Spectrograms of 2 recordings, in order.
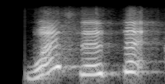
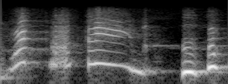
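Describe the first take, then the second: First: Put-on high, eager little girl. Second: Put-on very high, giggling little girl; excited squeal. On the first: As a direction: try the little kid voice again. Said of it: "not hitting my Sweetie Pie Thomas voice". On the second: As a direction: squeak the question through laughter. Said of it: "her going".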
